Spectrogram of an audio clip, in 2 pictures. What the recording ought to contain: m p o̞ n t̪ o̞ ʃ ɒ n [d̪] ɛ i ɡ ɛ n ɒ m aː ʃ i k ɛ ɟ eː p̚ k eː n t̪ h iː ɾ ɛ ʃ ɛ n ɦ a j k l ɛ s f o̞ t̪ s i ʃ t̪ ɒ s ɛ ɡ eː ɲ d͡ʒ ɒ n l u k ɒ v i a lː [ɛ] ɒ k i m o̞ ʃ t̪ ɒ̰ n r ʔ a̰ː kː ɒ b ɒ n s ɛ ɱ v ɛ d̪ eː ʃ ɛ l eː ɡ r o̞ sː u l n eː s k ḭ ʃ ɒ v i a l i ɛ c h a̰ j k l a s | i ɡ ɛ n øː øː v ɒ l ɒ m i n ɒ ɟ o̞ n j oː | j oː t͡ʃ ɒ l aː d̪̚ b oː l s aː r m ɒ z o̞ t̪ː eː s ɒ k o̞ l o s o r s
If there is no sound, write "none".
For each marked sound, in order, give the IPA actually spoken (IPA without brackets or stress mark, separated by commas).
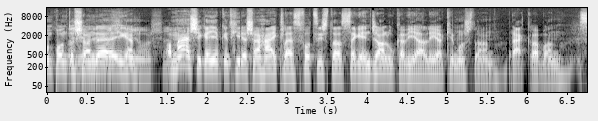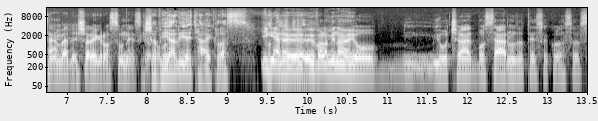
d̪, i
